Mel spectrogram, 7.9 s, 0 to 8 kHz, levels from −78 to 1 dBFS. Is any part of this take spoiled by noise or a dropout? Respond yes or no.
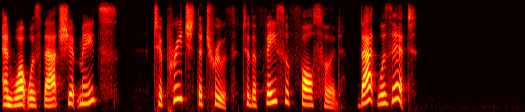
no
